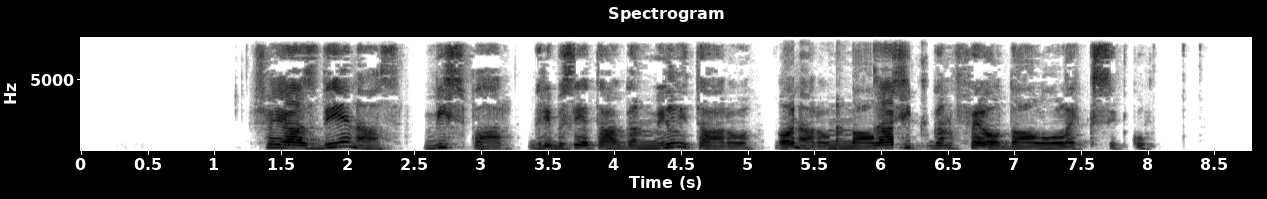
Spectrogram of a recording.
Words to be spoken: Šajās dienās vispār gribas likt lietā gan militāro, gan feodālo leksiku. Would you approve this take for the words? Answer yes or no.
no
